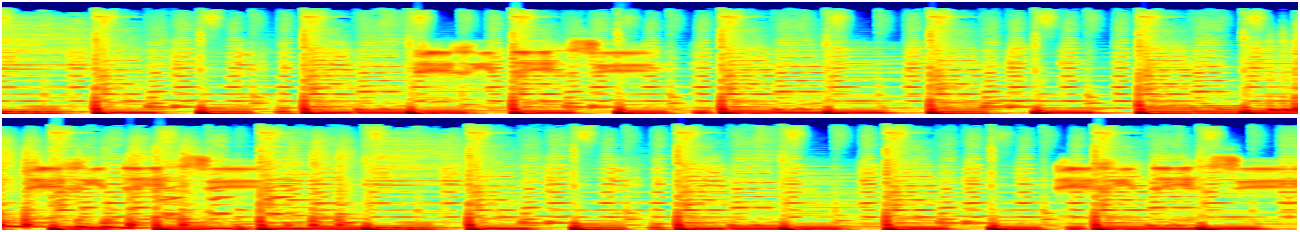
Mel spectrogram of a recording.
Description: TRILHA PARA LOCUCAO RETRO; Itapoan

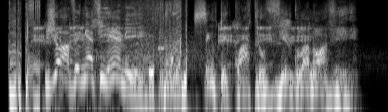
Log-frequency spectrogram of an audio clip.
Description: passagem; Jovem FM

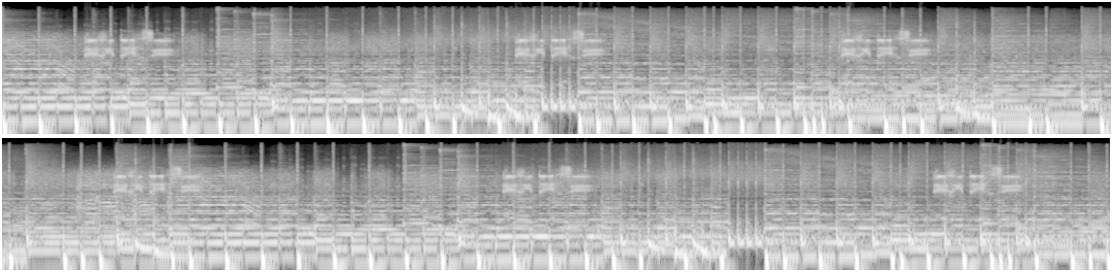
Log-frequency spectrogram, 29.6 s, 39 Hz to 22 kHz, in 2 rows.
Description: trilha locução; Pacote 92 FM, Timbó/SC. Pacote com característica pop rock

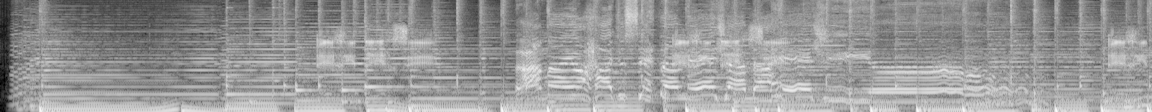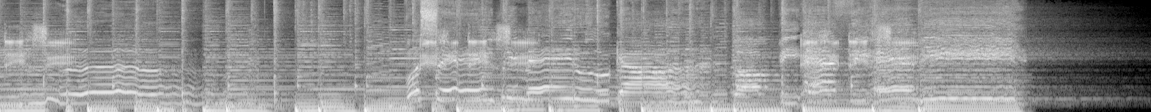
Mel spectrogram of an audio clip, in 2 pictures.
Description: saída de bloco; Top FM

